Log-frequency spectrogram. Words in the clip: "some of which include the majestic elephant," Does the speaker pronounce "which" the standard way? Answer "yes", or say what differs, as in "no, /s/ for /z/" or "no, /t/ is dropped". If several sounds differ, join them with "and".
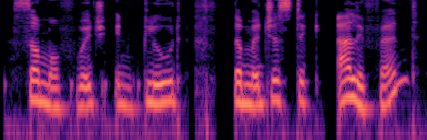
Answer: yes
